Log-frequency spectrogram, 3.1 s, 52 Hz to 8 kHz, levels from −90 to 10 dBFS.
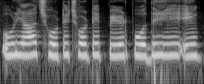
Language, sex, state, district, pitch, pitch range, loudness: Hindi, female, Bihar, Sitamarhi, 290 Hz, 285-300 Hz, -14 LUFS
